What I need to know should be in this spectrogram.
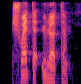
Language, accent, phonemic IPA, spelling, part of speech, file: French, France, /ʃwɛt y.lɔt/, chouette hulotte, noun, LL-Q150 (fra)-chouette hulotte.wav
- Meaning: tawny owl, brown owl (Strix aluco)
